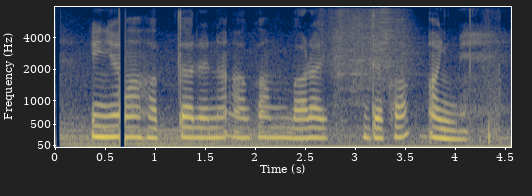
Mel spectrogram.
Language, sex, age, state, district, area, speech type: Santali, female, 18-30, West Bengal, Paschim Bardhaman, rural, read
